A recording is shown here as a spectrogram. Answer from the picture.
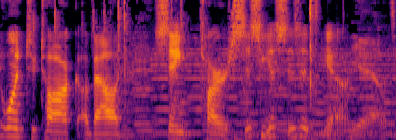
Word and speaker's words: Tarcisius: So, I didn't do a whole lot of research on saints this week, but I did want to talk about Saint Tarcisius, is it?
